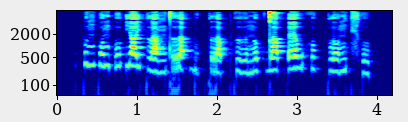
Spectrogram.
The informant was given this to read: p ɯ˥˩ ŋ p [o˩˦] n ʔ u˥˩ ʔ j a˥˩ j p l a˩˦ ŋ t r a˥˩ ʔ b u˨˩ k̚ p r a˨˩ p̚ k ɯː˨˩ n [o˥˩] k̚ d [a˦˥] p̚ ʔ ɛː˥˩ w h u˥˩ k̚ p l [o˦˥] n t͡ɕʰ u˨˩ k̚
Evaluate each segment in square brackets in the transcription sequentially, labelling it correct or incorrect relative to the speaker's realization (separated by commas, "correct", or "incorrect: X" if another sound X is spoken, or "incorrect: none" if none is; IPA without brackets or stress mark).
incorrect: o˥˩, correct, correct, correct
